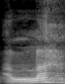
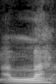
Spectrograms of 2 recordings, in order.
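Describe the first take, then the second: The two takes are said the same way.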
